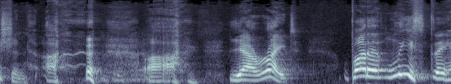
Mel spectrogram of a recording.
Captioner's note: laugh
